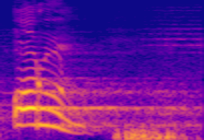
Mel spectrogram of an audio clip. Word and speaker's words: অরুণ: বলবো, অর্ধমাত্রা ন দিয়ে অরুণ। অরুণ লিখতে যদি আমরা মূর্ধন্য দিয়ে লিখি অরুণ, অরুণ বানান আমরা মূর্ধন্য দিয়ে লিখি, কিন্তু এর উচ্চারণ হবে দন্ত নয়ের মতো, তখন আমরা উচ্চারণে দন্ত ন লিখব।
